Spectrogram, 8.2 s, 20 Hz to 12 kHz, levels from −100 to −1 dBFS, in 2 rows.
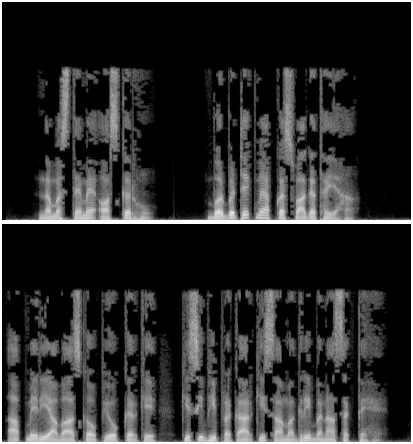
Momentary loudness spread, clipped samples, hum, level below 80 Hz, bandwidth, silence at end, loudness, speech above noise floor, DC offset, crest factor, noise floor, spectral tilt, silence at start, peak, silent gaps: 13 LU; under 0.1%; none; -44 dBFS; 8.8 kHz; 0.3 s; -23 LUFS; 37 dB; under 0.1%; 20 dB; -60 dBFS; -5.5 dB/octave; 0.4 s; -4 dBFS; none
